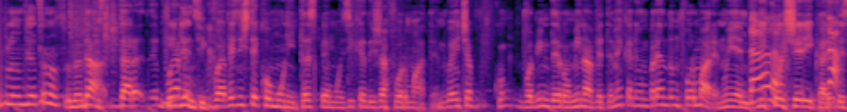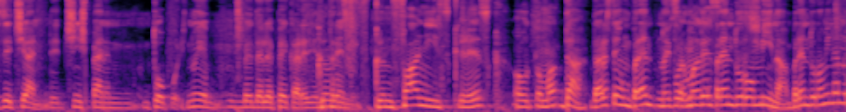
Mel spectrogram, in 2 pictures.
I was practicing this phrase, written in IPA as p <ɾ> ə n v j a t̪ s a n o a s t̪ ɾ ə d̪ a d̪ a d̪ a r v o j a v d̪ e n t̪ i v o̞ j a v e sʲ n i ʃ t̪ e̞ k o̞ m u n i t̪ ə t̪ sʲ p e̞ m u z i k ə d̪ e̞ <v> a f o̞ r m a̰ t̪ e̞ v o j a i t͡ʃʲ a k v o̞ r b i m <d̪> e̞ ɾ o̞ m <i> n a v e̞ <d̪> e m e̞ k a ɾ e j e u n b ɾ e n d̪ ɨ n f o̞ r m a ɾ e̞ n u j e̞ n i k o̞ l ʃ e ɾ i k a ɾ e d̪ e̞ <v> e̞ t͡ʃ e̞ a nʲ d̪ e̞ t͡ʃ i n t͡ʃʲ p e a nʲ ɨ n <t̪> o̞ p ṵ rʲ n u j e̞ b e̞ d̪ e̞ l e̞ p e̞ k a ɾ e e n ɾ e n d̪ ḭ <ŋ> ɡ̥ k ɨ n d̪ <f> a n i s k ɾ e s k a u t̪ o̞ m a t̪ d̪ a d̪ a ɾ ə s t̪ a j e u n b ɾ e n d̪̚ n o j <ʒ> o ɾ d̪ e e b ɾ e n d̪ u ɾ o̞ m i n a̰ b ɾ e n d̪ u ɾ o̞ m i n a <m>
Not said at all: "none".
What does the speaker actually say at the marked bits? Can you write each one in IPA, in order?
l, ʒ, d̪, i, t̪, z, t̪, ŋ, f, v, n

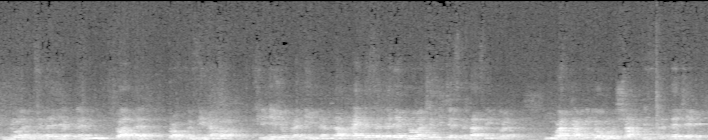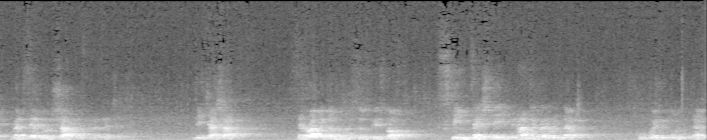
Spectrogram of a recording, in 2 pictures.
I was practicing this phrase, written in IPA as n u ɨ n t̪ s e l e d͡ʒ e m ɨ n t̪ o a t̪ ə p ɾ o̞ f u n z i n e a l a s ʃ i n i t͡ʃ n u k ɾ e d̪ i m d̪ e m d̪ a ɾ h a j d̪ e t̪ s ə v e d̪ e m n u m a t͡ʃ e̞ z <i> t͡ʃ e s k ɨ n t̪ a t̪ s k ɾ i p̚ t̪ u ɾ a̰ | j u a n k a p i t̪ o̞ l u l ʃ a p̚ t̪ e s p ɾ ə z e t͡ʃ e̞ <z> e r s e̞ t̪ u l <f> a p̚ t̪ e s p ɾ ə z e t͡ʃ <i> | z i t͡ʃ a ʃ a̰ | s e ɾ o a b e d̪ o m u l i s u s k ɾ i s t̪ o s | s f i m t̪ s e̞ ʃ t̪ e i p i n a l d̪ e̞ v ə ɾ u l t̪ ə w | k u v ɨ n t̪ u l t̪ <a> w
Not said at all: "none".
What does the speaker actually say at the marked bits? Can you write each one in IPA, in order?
i, v, ʃ, e, ə

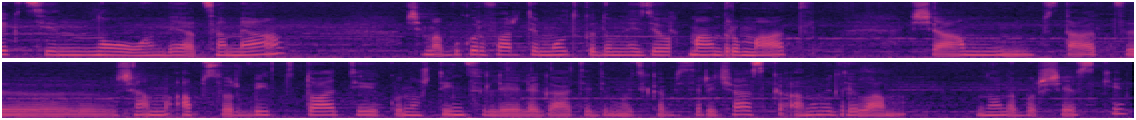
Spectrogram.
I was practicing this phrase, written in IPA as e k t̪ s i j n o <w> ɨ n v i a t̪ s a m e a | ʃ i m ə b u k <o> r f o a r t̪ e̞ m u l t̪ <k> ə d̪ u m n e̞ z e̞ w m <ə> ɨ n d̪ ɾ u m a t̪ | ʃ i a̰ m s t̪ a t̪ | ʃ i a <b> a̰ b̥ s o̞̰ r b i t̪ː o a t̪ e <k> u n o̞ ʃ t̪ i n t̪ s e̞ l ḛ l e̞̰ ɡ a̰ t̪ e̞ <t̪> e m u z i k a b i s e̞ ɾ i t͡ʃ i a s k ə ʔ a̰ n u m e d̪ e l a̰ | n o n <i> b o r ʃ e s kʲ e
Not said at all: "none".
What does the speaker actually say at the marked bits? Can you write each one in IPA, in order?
w, u, k, a, m, k, d̪, a

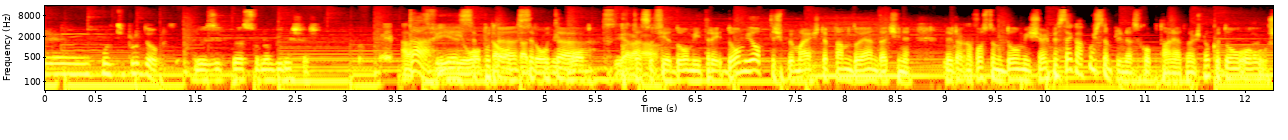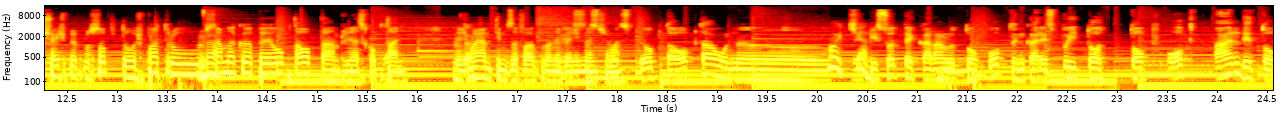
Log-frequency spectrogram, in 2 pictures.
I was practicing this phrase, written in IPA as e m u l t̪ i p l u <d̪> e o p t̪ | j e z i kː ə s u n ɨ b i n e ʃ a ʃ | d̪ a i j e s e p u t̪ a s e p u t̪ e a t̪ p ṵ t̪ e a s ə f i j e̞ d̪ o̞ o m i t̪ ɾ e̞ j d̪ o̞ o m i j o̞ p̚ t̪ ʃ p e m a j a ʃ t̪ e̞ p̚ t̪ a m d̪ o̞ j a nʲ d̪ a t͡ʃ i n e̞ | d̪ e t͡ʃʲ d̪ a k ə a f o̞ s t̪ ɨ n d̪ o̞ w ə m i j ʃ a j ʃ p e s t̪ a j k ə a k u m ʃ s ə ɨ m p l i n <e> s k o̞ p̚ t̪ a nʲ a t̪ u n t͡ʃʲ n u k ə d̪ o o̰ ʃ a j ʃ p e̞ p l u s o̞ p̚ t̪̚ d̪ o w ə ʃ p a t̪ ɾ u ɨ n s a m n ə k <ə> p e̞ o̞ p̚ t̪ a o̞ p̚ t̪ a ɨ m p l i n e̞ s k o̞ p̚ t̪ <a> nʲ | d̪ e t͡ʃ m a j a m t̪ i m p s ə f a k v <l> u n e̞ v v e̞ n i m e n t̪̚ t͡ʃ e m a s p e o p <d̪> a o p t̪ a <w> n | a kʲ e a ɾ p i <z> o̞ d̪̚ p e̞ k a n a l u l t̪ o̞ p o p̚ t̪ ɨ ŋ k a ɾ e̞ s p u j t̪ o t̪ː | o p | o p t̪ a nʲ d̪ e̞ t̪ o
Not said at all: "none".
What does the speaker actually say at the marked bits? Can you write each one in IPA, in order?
d̪, e, ə, a, ɾ, t̪, u, s

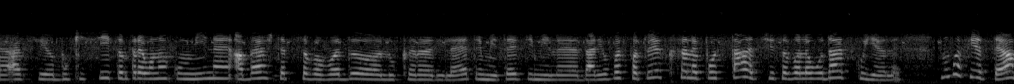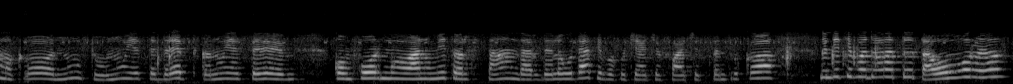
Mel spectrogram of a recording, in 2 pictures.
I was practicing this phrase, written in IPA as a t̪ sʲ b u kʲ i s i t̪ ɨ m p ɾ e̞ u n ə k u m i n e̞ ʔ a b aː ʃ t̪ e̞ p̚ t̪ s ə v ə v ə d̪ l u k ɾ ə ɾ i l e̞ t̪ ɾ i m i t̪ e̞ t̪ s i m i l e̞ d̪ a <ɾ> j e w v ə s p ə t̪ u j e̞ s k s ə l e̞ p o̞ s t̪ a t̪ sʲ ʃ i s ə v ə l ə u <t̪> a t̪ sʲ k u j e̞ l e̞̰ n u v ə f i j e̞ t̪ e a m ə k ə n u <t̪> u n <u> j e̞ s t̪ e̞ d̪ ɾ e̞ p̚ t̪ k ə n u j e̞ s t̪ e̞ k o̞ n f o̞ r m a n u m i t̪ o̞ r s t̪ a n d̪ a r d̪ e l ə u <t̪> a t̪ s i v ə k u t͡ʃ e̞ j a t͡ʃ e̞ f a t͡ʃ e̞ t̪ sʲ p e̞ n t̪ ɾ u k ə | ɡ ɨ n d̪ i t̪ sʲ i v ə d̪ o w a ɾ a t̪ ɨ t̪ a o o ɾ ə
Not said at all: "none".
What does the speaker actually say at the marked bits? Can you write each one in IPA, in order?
r, d̪, t̪, u, d̪

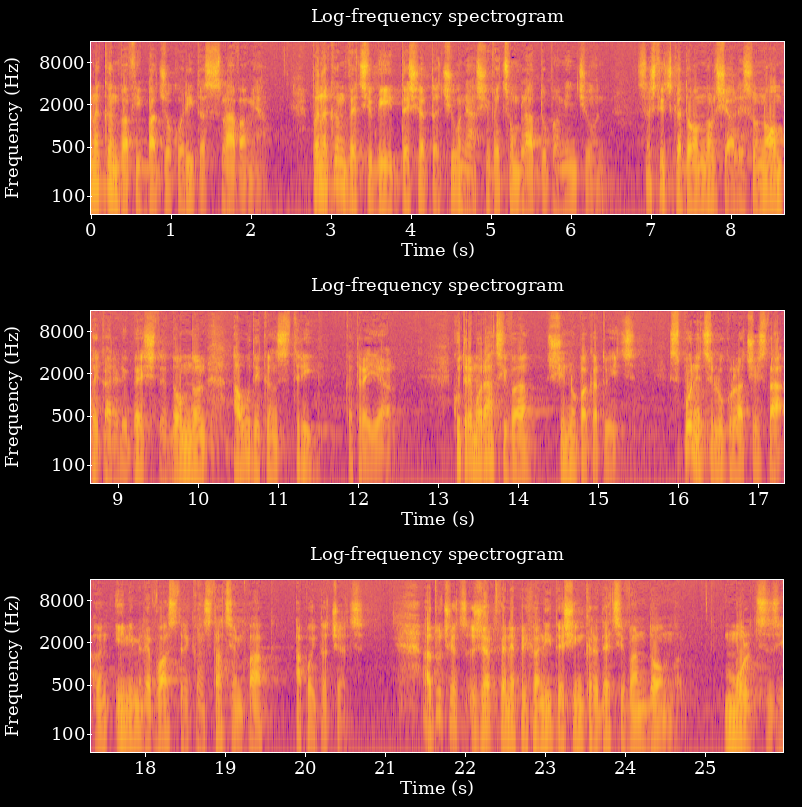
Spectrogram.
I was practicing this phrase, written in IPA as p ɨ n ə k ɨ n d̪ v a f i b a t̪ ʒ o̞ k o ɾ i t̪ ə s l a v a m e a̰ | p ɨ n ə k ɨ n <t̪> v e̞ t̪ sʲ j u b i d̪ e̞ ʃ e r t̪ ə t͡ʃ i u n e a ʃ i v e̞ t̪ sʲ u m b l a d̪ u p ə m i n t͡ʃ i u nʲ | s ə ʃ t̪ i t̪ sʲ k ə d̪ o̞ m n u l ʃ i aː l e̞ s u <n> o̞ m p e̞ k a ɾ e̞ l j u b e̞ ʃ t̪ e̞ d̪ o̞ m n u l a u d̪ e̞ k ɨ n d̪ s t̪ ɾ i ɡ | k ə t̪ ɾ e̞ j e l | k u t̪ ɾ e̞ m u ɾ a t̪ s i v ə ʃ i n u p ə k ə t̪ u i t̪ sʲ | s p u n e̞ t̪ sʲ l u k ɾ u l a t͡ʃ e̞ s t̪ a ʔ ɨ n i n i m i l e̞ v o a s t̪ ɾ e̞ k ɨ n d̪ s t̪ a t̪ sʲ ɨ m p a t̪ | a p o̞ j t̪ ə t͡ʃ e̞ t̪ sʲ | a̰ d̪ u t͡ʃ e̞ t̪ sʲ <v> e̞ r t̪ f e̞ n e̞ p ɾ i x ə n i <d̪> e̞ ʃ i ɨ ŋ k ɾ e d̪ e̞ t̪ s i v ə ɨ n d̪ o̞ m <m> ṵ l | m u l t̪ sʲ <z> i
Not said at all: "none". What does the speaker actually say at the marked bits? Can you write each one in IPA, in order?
d̪, n, ʒ, t̪, n, z

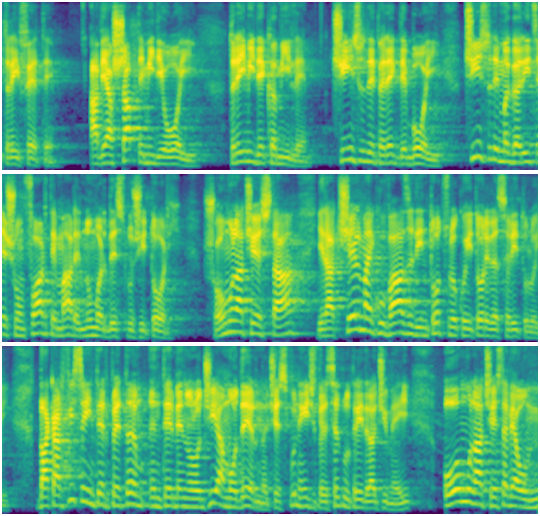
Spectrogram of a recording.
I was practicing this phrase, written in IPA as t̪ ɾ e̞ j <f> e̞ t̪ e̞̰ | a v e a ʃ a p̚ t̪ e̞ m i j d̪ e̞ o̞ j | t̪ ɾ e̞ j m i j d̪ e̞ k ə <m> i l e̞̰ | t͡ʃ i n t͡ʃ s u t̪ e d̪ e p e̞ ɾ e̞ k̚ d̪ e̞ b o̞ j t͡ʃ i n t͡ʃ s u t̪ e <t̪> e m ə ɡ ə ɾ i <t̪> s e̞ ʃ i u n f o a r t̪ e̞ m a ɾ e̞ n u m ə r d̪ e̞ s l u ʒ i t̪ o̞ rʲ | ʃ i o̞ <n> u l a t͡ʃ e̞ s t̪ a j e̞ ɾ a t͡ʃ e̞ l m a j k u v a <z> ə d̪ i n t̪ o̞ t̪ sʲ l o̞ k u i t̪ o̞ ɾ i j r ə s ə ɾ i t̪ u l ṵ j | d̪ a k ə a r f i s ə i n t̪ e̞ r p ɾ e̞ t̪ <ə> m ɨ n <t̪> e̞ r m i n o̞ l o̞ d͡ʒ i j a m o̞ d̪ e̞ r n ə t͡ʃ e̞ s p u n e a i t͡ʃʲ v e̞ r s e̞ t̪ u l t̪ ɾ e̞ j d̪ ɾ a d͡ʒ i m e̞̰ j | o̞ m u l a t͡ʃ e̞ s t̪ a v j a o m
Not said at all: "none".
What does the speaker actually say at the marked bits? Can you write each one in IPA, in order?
f, m, d̪, t̪, m, z, ə, t̪

